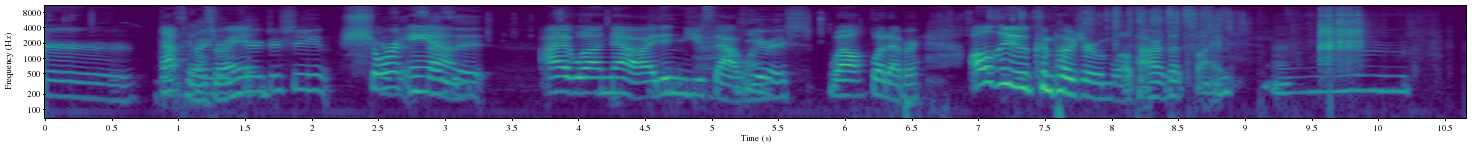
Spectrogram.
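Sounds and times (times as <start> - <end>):
speech: 0.9 - 9.7
four dice clattering across a hard surface: 2.8 - 6.1, 6.7 - 10.0.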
